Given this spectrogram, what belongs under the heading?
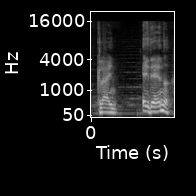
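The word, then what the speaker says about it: Klyn Aiden: Donc, je m'appelle Klein Eden, ça se prononce Klein Eden. En vrai, je dis ça, mais je peux très bien laisser ou Klein.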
